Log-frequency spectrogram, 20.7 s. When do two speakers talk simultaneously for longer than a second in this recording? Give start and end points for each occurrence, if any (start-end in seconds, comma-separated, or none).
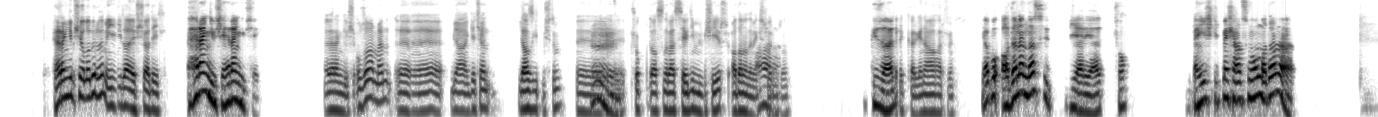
none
